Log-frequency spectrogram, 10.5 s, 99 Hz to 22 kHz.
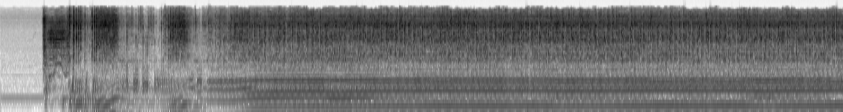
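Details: Freshened 1991 Ford Pinto 2.0 OHC 202 block, ex-Transit engine with 205 rods and high-compression thin-top-ring pistons, first test fire: brief cranking, then it catches and settles into a steady, smooth, even idle with no knocks.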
